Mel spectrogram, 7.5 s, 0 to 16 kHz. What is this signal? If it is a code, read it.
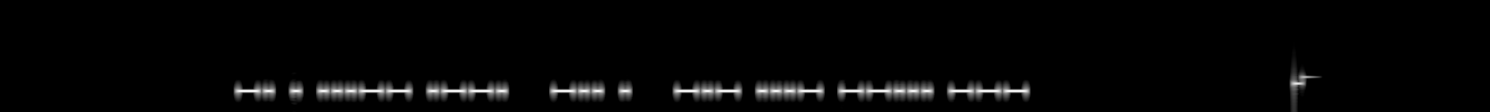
Morse code, heard as a keyed tone, about 36 wpm, 700 Hz. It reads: NE3P DE KV7O
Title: USA Callsign DE Callsign - 4 Characters - 35wpm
